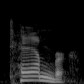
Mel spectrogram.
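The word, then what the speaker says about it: timbre: That word I wrote on the board is pronounced tambber.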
